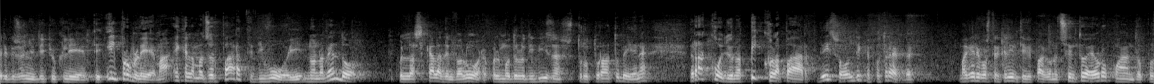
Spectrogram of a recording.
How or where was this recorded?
live audience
